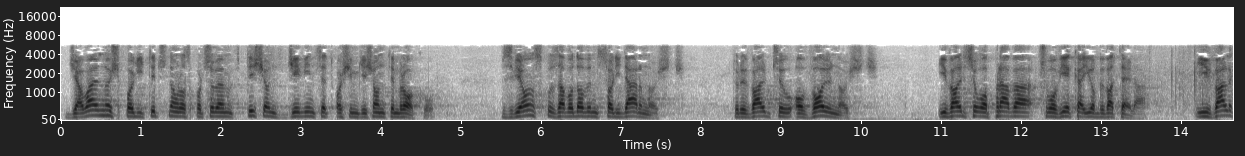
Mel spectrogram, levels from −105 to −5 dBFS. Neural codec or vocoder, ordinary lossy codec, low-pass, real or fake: none; none; 5.4 kHz; real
